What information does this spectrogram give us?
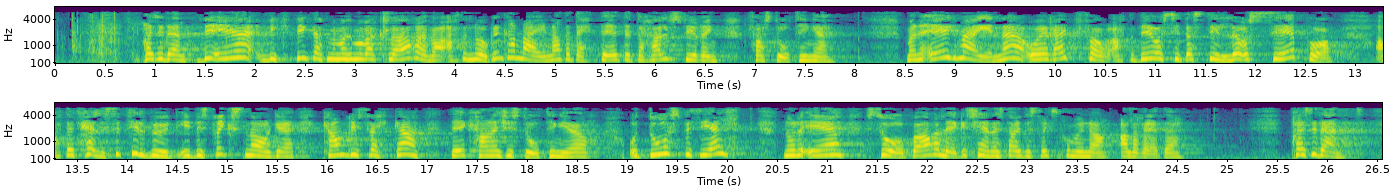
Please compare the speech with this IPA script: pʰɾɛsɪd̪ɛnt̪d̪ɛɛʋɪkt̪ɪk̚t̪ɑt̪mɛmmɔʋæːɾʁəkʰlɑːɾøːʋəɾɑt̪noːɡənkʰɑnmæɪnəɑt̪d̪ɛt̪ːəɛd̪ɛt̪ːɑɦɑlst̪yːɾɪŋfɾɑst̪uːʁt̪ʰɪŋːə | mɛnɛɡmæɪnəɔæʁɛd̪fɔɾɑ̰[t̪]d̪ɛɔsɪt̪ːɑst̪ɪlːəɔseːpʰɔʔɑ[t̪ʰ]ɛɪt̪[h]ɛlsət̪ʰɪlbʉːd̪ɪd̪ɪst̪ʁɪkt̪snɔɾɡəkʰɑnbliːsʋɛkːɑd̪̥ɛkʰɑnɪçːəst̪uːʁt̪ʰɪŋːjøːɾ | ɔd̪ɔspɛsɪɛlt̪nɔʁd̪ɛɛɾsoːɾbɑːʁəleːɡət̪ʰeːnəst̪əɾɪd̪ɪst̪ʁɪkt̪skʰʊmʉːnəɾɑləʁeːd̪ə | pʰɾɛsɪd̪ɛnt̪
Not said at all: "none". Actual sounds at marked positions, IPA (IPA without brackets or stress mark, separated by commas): t̪, t̪, h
